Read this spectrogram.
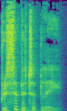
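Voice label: "precipitately", British English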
